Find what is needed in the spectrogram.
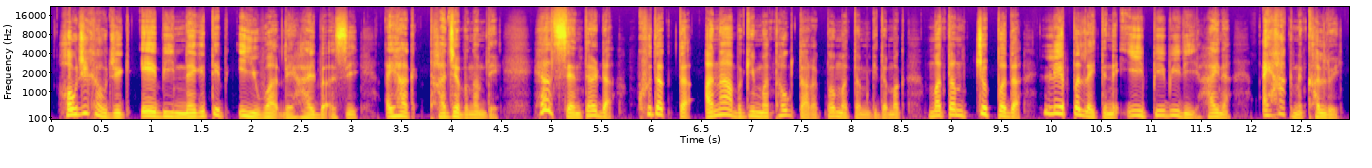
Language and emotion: Manipuri, surprised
